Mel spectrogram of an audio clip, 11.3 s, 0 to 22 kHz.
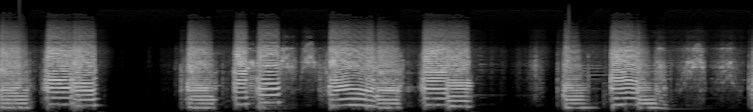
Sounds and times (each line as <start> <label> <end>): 0.0 punky guitar loop 1.6
2.7 punky guitar loop 7.3
8.0 punky guitar loop 11.3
